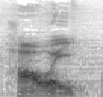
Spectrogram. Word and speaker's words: Huawei: A, a, corrija a pronúncia aí. Huawei. Huawei. Huawei. Huawei. Huawei. Huawei. Isso.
